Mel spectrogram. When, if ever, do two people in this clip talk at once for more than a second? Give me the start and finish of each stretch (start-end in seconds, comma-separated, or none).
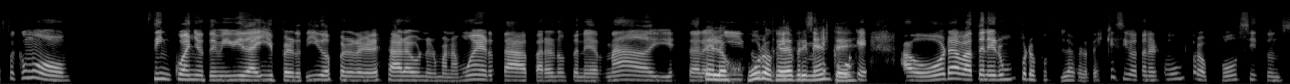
7.0-8.6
